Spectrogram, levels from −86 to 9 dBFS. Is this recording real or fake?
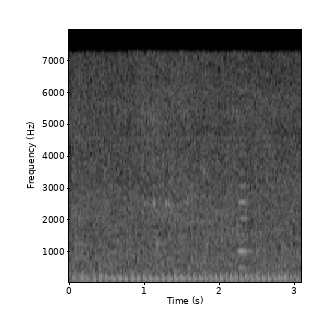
fake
